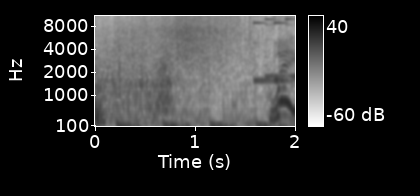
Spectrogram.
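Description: Upbeat background music with a steady beat, over a rustle of about a second from chocolate-coated popcorn being scooped into a paper bucket; a voice begins near the end.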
